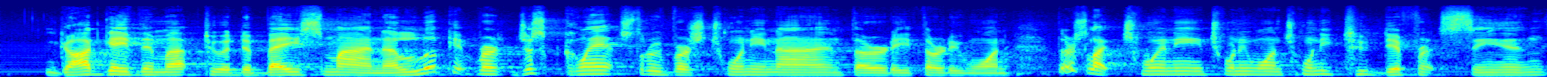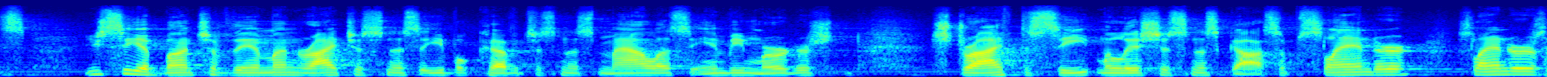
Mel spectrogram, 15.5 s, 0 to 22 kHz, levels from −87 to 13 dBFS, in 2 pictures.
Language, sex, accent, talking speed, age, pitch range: English, male, American, 165 wpm, 40-59, 100-155 Hz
